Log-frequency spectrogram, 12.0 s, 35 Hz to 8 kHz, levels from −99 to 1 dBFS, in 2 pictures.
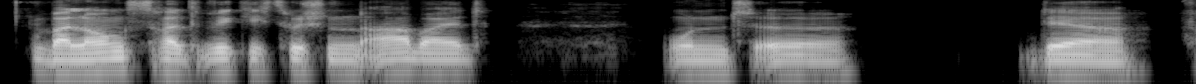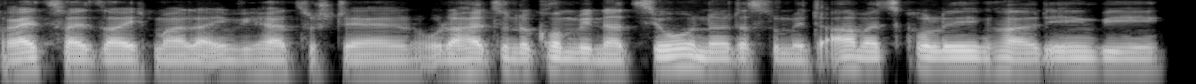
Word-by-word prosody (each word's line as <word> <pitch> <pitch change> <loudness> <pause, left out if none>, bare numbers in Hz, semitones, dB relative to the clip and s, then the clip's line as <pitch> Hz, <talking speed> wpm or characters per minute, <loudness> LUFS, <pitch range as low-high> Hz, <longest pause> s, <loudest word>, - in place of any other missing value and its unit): Balance 90 +3 +2
halt 90 -2 0
wirklich 90 0 -4
zwischen 85 -2 -4
Arbeit 85 -1 -1 0.8
und, 80 -1 -5
äh, 75 -1 -3 0.9
der 75 -3 +1 0.2
Freizeit, 90 -2 +2
sage 85 0 +3
ich - - -12
mal, 80 -1 0
da - - +2
irgendwie 80 0 -3
herzustellen. 80 -1 -2
Oder 85 0 +1
halt 90 -2 +3
so 100 - -3
'ne 90 -1 0
Kombination, 95 +4 +2
ne, 95 -1 +2
dass 90 - -4
du - - -8
mit 85 -1 -4
Arbeitskollegen 100 -1 +2
halt 90 -2 0
irgendwie 95 -1 -2
85 Hz, 135 wpm, -25 LUFS, 80-95 Hz, 0.9 s, sage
